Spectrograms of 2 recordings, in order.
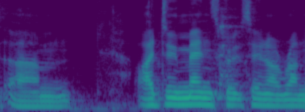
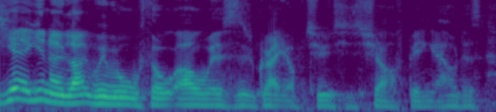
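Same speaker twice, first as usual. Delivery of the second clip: mocking self-important elders, rising to a laugh; smug elder; 6 dB louder than usual. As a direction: play the cocky old men showing off. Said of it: "and so he said".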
